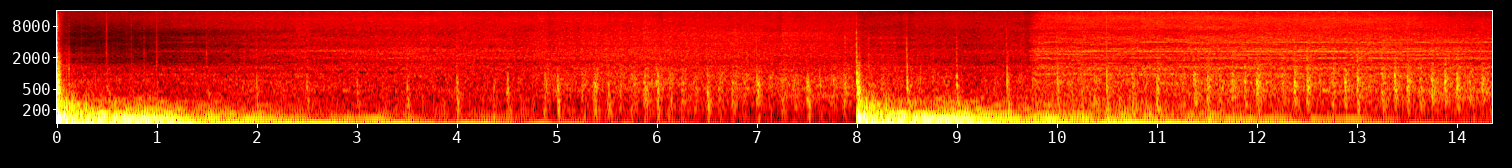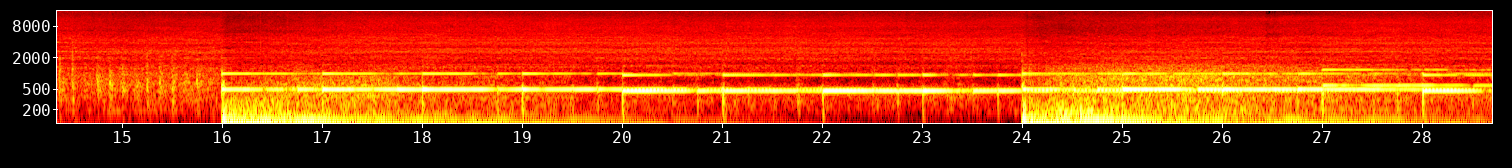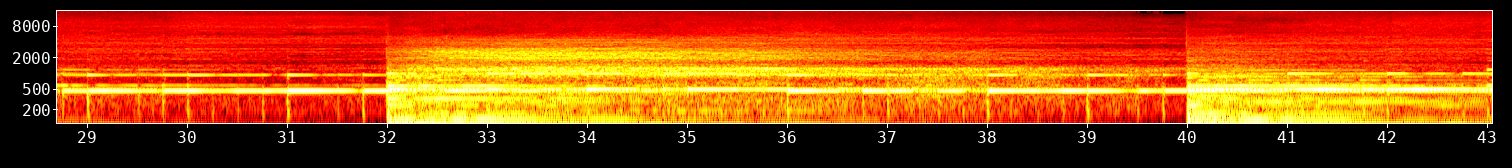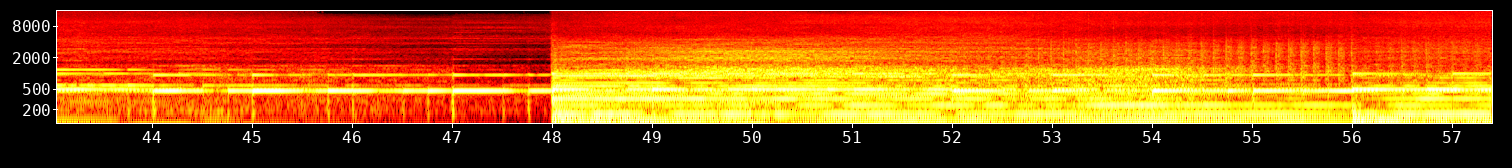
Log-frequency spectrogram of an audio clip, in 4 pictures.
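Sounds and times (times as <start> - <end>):
subtle thriller ambience soundtrack: 0.0 - 57.3.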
